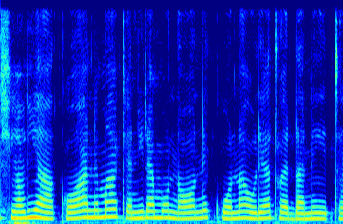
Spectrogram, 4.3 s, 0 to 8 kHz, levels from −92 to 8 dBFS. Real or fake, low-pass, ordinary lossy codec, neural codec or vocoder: fake; none; none; codec, 16 kHz, 4.8 kbps, FACodec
